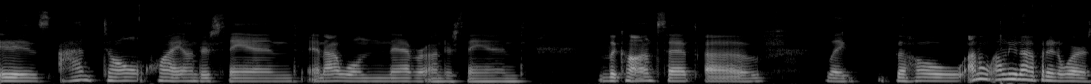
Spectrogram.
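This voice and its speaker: With an Appalachian accent, a woman speaks at a very deep, low pitch and a fairly slow pace. Her pitch variation is ordinary, over a quiet background. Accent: country, Appalachian twang. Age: 20s. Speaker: YouTuber. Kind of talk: storytime vlog. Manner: casual, filler-heavy.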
